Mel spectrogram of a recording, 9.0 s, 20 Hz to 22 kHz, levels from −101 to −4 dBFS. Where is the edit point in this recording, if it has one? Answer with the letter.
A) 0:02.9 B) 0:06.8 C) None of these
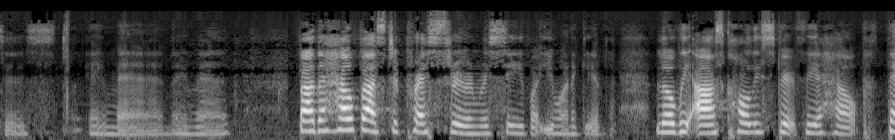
A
